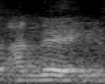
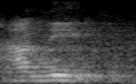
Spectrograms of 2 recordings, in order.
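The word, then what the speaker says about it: ani (אני): But someone said, hey, it's not pronounced ane, it's pronounced ani.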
